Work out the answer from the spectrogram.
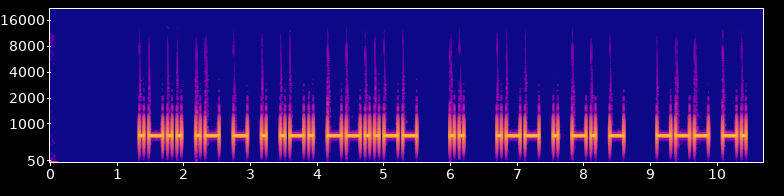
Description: Morse code, heard as a keyed tone, about 17 wpm, 700 Hz. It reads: LATER, I WENT ON
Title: Sentences from Top 1000 Words - Review Part 4 - 17wpm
